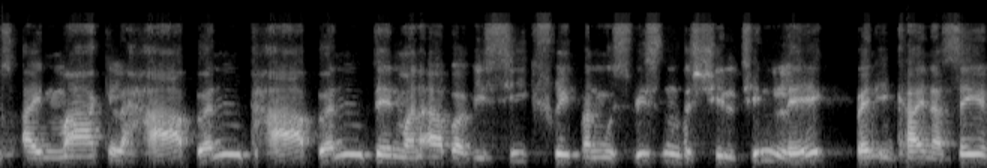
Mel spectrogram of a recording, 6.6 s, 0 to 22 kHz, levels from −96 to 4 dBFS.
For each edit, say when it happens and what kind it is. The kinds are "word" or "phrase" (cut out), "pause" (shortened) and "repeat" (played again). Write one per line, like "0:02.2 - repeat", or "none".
0:01.7 - repeat
0:04.5 - phrase
0:05.6 - pause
